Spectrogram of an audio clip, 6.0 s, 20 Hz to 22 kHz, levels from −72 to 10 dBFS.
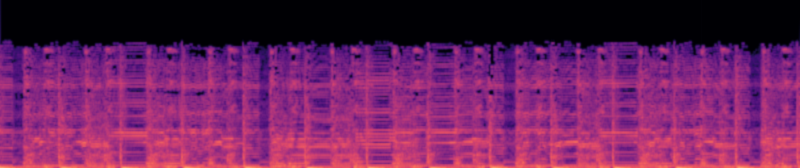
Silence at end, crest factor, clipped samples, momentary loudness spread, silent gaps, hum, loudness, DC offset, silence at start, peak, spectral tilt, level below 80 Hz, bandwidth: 0 s; 12 dB; under 0.1%; 1 LU; none; none; -11 LUFS; under 0.1%; 0 s; 0 dBFS; -3.5 dB/octave; -16 dBFS; 17 kHz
